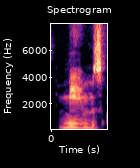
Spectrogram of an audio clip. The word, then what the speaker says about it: meme: And essentially it's, I'll say this, if we have genes, which are akin to physical, memes are the cultural building blocks. And I'm just going to quote here. All right, quote, "The meme, which rhymes with beam, is the basic building block of culture in the same way the gene is the basic building block of life.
